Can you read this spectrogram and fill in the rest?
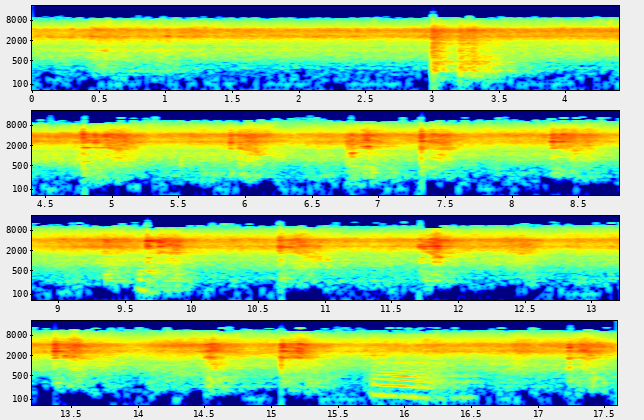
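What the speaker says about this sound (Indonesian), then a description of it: "Sekarang kita masukin tempe ya" Tempeh fries in hot oil in a pan, a loud continuous sizzle broken by rhythmic scraping strokes of a spatula stirring it.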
